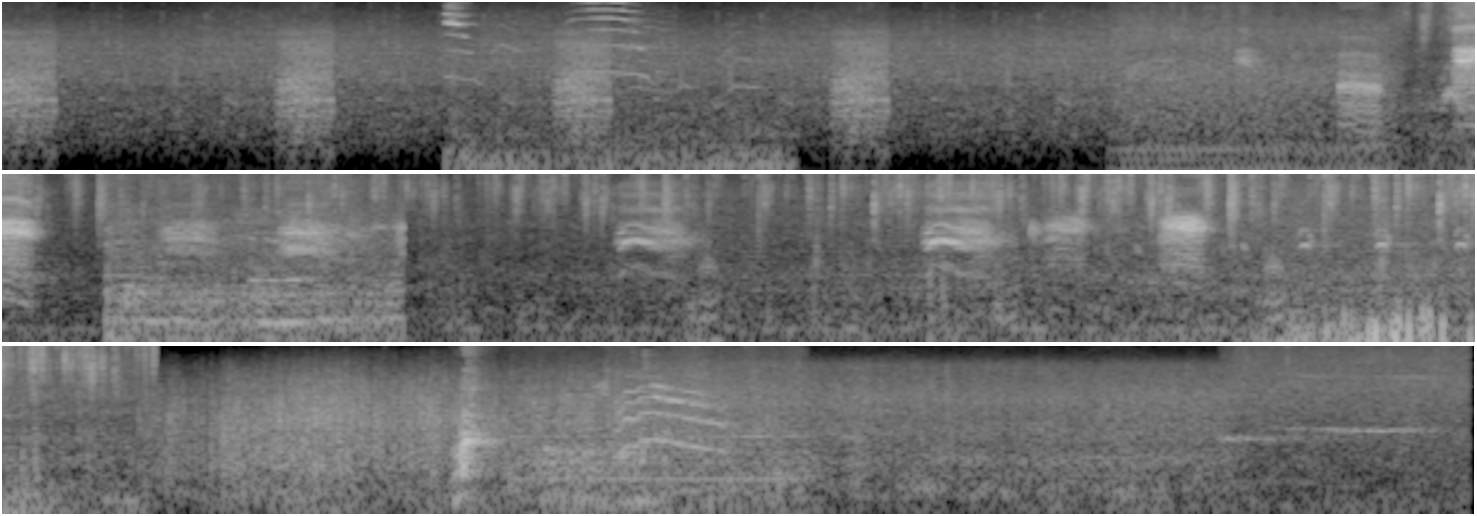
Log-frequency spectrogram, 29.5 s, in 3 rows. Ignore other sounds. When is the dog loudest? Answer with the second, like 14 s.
23 s.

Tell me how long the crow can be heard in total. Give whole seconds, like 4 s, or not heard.
12 s.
